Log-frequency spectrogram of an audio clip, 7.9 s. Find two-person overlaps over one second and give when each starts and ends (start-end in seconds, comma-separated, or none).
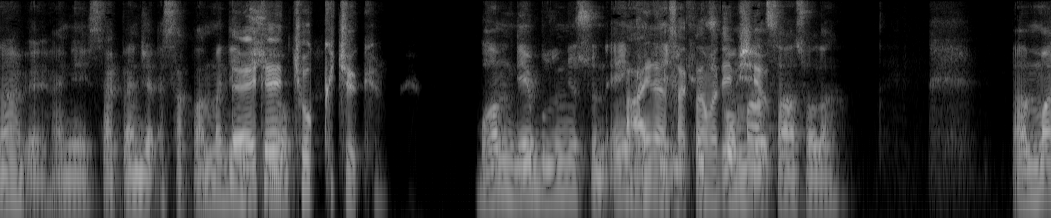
4.7-5.9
